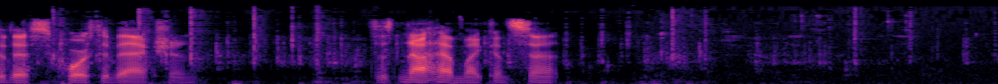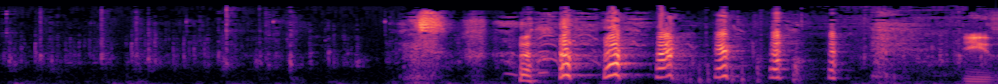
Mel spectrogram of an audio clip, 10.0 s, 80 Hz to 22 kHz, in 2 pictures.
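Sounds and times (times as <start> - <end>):
speech: 0.0 - 1.1, 1.9 - 2.9, 7.6 - 8.7, 9.8 - 9.9
typing on a computer keyboard: 0.0 - 8.3
rhythmic laughter: 7.0 - 9.8.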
